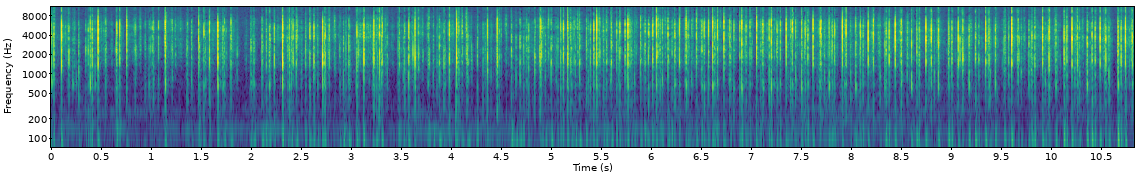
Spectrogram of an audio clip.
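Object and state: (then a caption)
Leather tablet case. Fingertips tap rapidly on the cover of a black stitched leather folio tablet case, making a dense, continuous stream of soft, dry, crisp taps with no ring. The taps are bright and papery, with a faint low rumble underneath throughout.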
